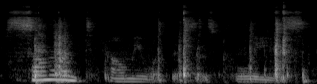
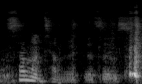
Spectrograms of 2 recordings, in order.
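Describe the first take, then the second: First: Insistent plea. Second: Said in the usual way. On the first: Real, not acted. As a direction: plead for an answer, pitched up, then drop on please. Repeats question, pleading in disbelief.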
